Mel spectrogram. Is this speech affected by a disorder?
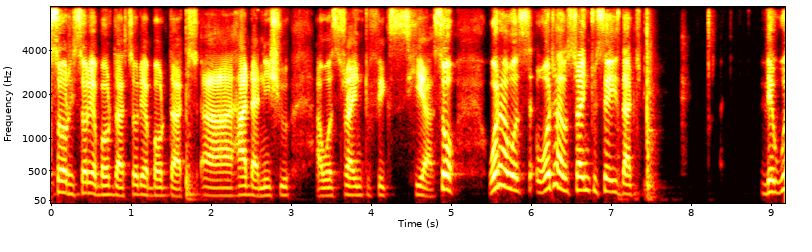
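No.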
